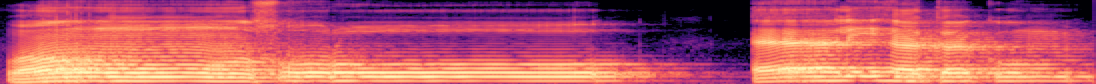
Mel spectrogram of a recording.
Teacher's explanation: ആലിഹതകും എന്നതിലെ സാക്കിൻ തമീമിനെ ഇൽഹാർ ഷഫവി നൽകി മണിക്കാതെ വെളിവാക്കണം.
